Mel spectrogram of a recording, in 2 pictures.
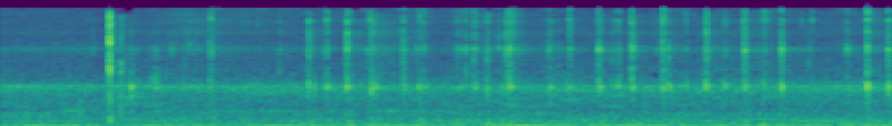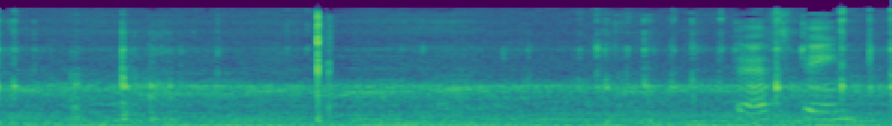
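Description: Typing on a computer keyboard gives quiet, irregular clicks and taps. Scattered sharper keystrokes stand out through the stretch, and someone speaks softly at times under a low, steady background hum.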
